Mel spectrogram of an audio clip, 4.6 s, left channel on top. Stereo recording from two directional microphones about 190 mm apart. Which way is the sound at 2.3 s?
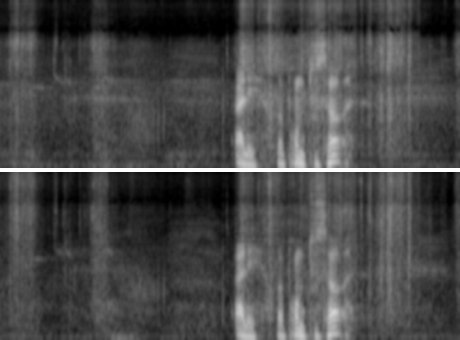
15° right (ahead or behind).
